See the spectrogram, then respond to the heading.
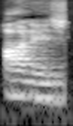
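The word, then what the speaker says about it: honest: इसके अलावा कुछ और वर्ड्स हैं जहां पर एच साइलेंट होता है, जैसे आर ऑनेस्ट ऑनर।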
